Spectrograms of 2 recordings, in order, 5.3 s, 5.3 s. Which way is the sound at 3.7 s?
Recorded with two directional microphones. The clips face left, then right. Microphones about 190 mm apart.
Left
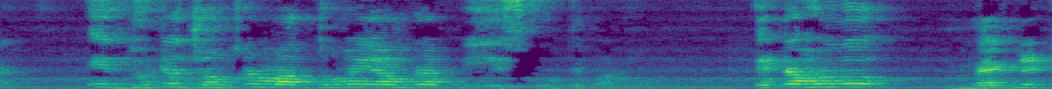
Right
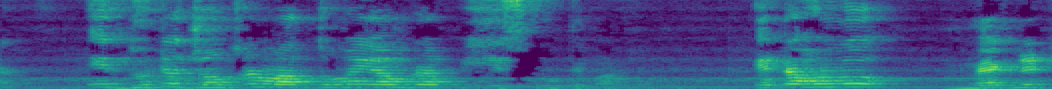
35° left (ahead or behind).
